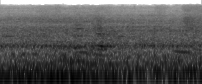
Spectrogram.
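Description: Street and market ambience: a steady low rumble with faint voices of passers-by.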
